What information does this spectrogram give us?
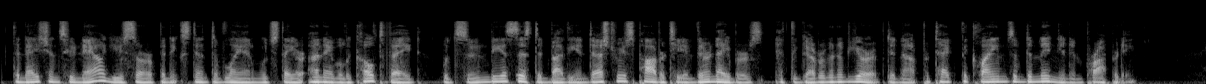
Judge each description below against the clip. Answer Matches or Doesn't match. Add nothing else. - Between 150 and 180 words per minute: Doesn't match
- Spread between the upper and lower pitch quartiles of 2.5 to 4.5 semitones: Matches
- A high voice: Doesn't match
